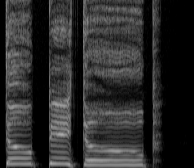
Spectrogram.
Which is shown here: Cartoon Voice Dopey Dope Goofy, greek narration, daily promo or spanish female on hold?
Cartoon Voice Dopey Dope Goofy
